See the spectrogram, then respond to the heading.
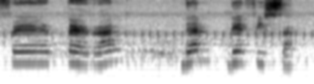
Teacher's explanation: Konsonan V, kriterianya bunyi labiodental geseran bersuara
